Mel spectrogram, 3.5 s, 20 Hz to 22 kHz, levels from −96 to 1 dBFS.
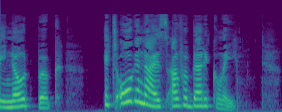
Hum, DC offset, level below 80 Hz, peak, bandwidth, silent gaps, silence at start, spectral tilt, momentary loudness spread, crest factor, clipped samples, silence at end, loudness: none; under 0.1%; -66 dBFS; -12 dBFS; 13 kHz; none; 0 s; -5 dB/octave; 13 LU; 16 dB; under 0.1%; 0.6 s; -27 LUFS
